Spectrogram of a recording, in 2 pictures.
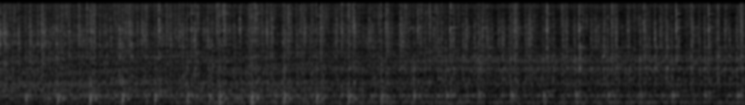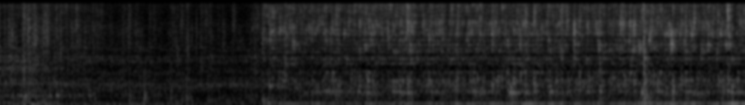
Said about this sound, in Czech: Takový zvuk vydává malé pístové, přesněji plungerové čerpadlo na pitnou vodu. Jeho velkou výhodou je, že dává přesně odměřené množství. Výhoda je i v tom, že mu stačí k pohonu velmi malý výkon.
